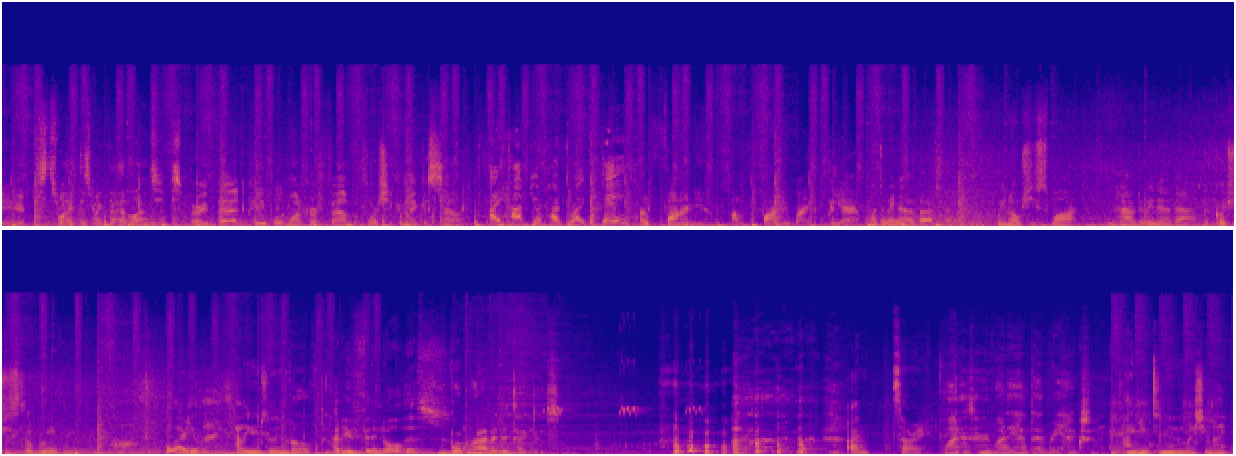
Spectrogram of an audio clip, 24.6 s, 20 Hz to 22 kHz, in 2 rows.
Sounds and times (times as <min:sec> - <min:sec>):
Music: 0:00.0 - 0:18.2, 0:23.3 - 0:24.6.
